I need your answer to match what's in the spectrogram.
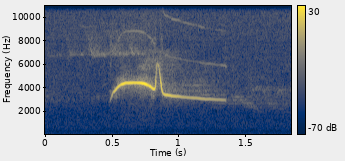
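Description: Eastern Wood-Pewee giving a single clear, high, slurred whistle that swells upward and then drops, lasting just under a second; nothing else is heard.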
